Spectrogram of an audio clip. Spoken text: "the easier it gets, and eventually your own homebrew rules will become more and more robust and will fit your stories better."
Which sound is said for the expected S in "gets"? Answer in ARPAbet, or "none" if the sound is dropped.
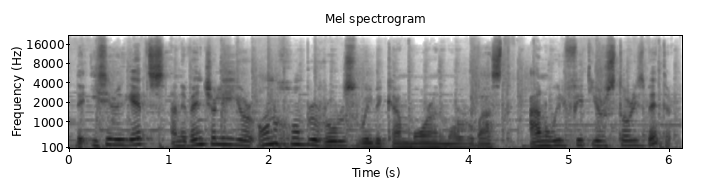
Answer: S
